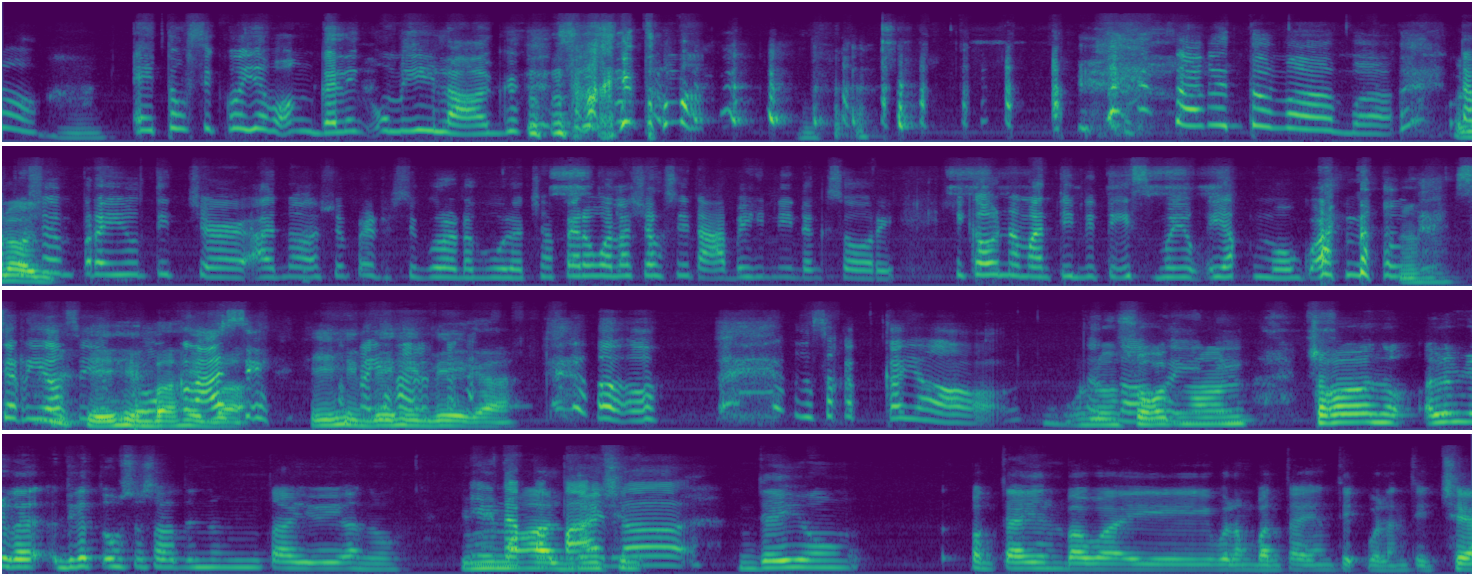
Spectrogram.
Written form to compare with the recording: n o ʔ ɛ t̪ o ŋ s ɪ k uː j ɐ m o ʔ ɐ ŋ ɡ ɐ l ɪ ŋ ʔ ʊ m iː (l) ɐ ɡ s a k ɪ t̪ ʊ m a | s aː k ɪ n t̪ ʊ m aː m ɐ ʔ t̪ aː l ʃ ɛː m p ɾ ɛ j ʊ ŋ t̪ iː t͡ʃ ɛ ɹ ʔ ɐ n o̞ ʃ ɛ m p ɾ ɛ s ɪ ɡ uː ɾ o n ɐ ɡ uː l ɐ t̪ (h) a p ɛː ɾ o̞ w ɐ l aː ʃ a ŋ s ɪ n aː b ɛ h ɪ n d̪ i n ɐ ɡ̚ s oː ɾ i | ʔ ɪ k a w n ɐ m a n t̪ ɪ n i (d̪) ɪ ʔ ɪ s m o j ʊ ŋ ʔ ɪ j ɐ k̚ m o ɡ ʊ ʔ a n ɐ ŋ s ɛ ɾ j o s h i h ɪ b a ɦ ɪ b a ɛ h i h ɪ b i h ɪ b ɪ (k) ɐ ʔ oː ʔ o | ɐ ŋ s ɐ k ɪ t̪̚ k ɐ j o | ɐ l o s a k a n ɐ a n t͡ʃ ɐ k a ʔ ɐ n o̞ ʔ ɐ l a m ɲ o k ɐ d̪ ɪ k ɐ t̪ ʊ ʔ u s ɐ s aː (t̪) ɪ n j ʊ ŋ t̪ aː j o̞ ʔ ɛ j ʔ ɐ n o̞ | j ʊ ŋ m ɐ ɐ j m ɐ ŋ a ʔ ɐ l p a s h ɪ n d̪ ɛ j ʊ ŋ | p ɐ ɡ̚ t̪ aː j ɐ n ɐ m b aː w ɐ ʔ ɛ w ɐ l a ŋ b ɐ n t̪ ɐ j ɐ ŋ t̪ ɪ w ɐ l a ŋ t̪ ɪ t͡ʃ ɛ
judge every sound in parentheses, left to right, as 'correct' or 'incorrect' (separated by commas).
correct, incorrect, incorrect, correct, correct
